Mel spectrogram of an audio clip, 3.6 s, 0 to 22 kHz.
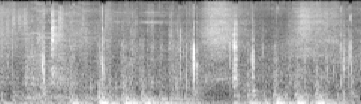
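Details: Renault Kangoo (2/3, K9K 1.5 dCi diesel) rear door rocked by hand, top already treated with anti-squeak tape but lower contact not yet: uneven creaks and soft knocks about every second; squeak from the untreated lower door contact.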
